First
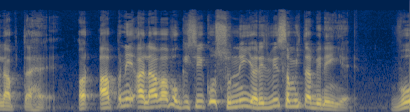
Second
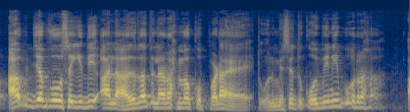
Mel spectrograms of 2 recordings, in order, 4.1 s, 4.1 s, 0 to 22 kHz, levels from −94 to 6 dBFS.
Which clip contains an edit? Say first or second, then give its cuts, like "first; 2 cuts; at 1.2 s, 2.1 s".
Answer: second; 1 cut; at 2.6 s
